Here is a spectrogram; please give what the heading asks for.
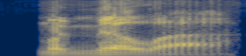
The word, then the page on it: mammilla: American English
